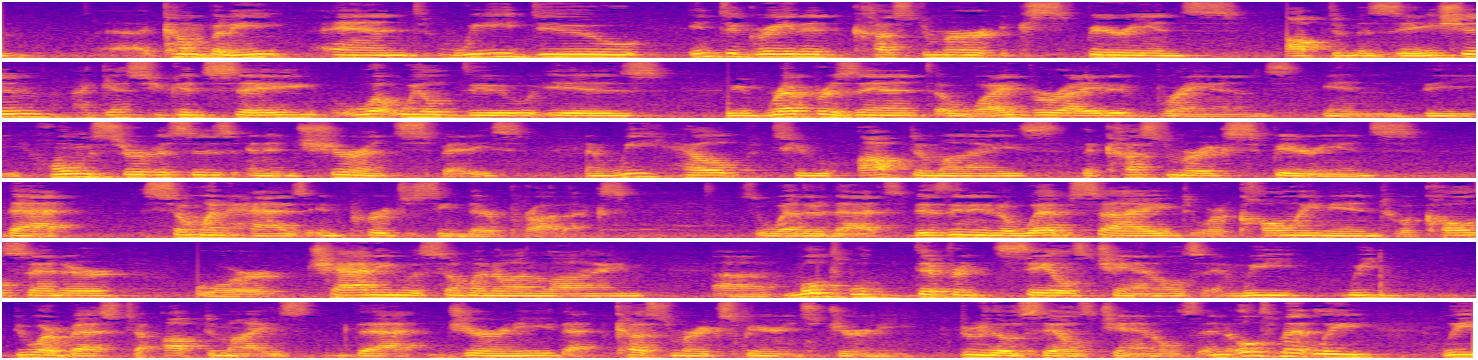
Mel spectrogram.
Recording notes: This episode was recorded live on site at the Mob Programming conference 2018 in Boston, MA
